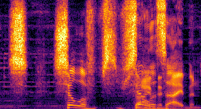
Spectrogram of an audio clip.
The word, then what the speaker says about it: psilocybin: And I do believe that the psilocybin.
